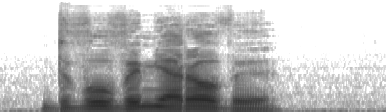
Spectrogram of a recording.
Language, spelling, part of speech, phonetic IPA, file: Polish, dwuwymiarowy, adjective, [ˌdvuvɨ̃mʲjaˈrɔvɨ], Pl-dwuwymiarowy.ogg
